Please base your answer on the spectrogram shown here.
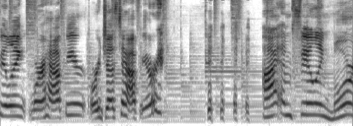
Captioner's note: laughs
